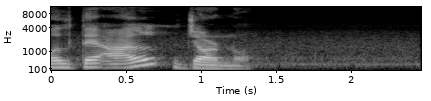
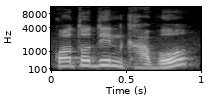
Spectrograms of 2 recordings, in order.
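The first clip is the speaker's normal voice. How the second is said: normal talking voice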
